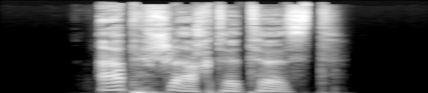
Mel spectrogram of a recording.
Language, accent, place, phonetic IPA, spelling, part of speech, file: German, Germany, Berlin, [ˈapˌʃlaxtətəst], abschlachtetest, verb, De-abschlachtetest.ogg
- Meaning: inflection of abschlachten: 1. second-person singular dependent preterite 2. second-person singular dependent subjunctive II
